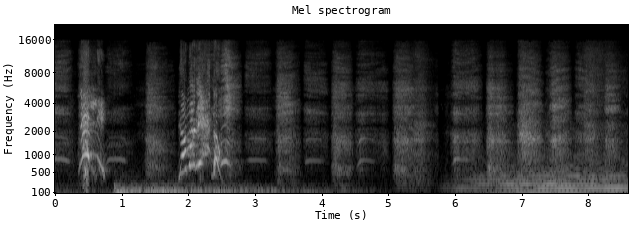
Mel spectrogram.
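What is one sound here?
A woman argues back heatedly close by.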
